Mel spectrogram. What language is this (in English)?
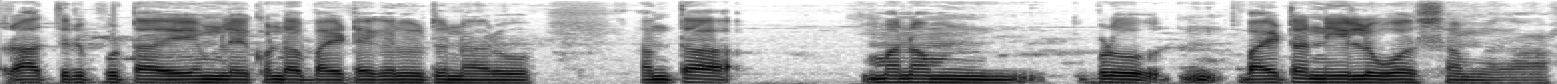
Telugu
